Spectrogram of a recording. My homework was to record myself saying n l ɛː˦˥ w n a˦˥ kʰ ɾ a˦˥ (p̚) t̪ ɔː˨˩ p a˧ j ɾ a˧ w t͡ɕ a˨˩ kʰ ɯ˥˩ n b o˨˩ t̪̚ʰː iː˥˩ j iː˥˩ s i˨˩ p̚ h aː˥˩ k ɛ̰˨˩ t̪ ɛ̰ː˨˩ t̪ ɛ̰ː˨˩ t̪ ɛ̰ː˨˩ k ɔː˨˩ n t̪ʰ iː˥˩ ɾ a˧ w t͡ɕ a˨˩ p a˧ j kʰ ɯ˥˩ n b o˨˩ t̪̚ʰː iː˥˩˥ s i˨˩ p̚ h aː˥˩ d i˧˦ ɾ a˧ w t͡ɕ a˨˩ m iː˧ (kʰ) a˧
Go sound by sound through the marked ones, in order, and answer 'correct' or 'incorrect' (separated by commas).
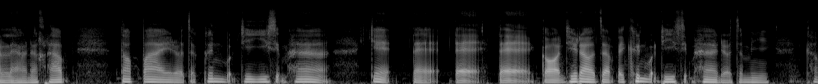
correct, correct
